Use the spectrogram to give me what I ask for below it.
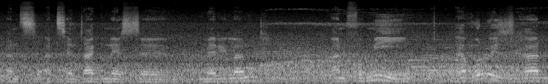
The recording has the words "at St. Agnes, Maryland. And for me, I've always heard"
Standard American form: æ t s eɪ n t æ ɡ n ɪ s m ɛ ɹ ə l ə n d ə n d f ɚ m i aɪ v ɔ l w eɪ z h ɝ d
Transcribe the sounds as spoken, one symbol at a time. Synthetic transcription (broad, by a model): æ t s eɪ n t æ ɡ n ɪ s m ɛ ɹ ə l ə n d ə n d f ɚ m i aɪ v ɔ l w eɪ z h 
